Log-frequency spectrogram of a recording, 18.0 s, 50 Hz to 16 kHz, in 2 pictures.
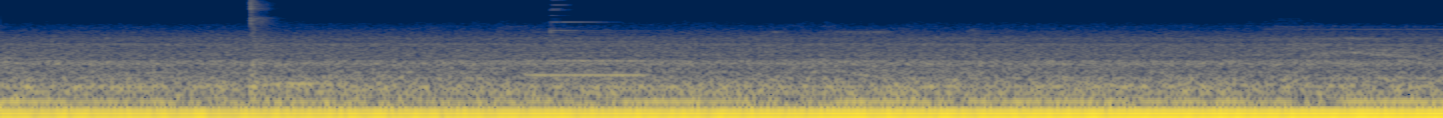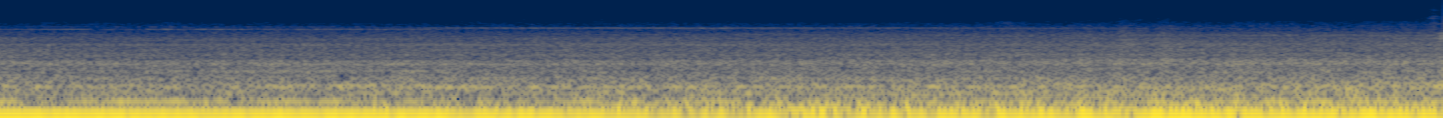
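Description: Tokyo Metro 16000-series subway train moving off and picking up speed, heard from the cab: a steady low rumble of motors and wheels on the rails, with a faint high whine that rises slightly in the middle.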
